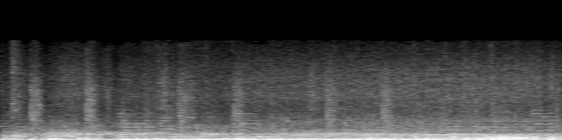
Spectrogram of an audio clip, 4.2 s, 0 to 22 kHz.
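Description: A 1992 Honda NSX-R brakes hard in the Forza Horizon 5 racing game, its tires squealing continuously over a steady, loud engine roar.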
